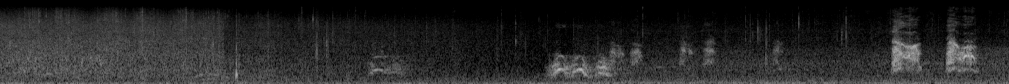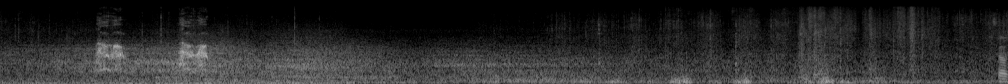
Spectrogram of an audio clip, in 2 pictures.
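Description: Domestic ducks quacking: a handful of short, separate calls spread over several seconds. A steady rush of flowing water fades out in the first two seconds.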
